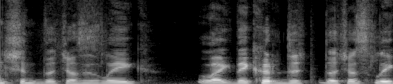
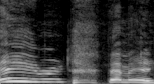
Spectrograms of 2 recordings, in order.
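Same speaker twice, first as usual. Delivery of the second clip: put-on young-sounding voice, pitched a touch higher; 10 semitones higher than usual. Imitating Michael Cera's Robin calling out to Batman: Michael Cera's young Robin voice. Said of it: "He has that young voice".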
